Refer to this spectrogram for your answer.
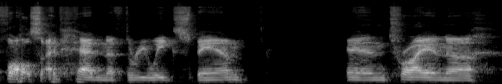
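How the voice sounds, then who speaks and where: A man speaks in a bright, sharp tone. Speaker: amateur play-by-play commentator. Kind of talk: live commentary intro.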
